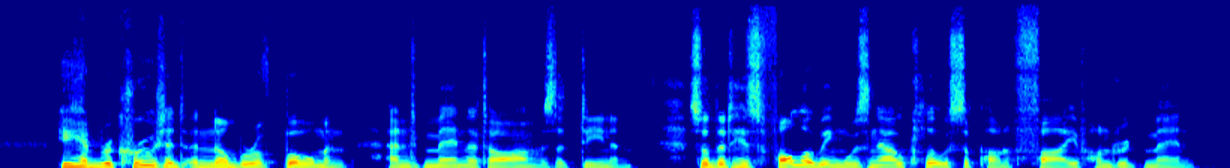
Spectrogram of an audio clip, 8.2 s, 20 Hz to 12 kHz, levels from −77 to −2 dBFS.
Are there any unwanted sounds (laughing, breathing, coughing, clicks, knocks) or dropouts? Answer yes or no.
no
